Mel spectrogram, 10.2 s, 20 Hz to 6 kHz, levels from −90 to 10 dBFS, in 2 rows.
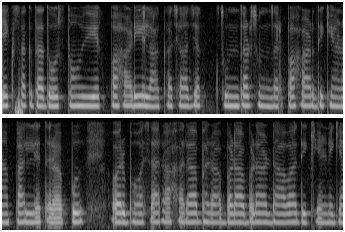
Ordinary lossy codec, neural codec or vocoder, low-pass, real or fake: none; none; 5.4 kHz; real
